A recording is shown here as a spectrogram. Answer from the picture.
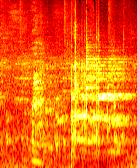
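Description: A metal clank about a second in, ringing on with a steady tone, from the steel weight plates of a plate-loaded gym machine, with voices in the background.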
